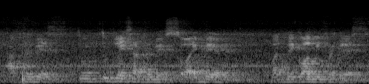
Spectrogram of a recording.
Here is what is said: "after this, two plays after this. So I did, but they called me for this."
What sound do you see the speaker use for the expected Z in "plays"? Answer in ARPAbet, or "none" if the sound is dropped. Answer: S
